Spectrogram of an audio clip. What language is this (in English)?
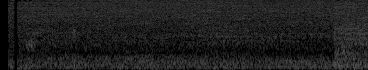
Czech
